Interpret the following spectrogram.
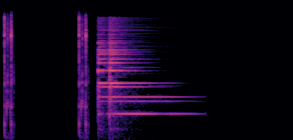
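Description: Subscribe-animation sound effect: two short clicks, two more about a second later, then a bright bell ding that rings on with several tones and fades out over about a second and a half.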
